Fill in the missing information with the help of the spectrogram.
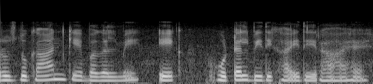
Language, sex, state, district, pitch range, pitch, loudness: Hindi, female, Uttar Pradesh, Lalitpur, 180-200 Hz, 190 Hz, -18 LUFS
